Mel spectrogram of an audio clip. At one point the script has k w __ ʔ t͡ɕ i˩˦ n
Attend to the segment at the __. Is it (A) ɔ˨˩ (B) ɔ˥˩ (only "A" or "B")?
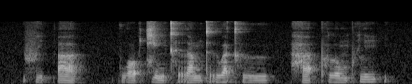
A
